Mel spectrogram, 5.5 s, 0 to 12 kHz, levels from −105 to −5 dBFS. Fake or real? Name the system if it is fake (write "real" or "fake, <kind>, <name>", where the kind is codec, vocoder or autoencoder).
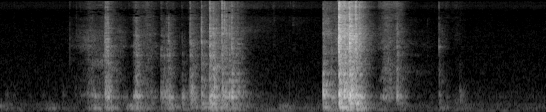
real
